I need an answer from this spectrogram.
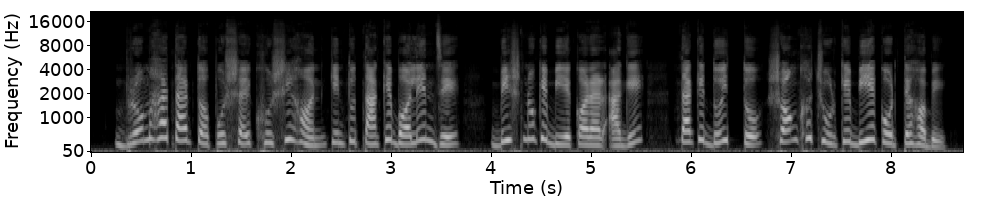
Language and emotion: Bengali, neutral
